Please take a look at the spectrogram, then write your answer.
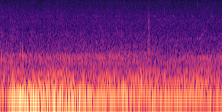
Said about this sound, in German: In der Entfernung ist Donner zu hören, der aus den Bergketten hinter KK Park zu uns rüberrollt.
